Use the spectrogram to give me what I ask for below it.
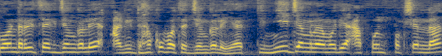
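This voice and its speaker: Here is a man with a high pitch. His pitch varies an ordinary amount. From Junnar, Pune district, Maharashtra, India. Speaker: village vlogger, wildlife water volunteer. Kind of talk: vlog narration. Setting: outdoors in forest.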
